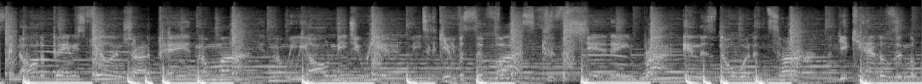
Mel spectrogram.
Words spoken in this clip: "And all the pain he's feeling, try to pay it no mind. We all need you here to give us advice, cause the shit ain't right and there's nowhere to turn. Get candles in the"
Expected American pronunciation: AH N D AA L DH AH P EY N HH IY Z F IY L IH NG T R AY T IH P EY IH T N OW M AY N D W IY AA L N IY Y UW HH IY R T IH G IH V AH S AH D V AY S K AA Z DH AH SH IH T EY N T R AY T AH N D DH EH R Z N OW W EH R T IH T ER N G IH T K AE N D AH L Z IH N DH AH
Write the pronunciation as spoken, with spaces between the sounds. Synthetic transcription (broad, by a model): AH N AA L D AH P EY N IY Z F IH L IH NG T R AY T IH P EY IH T N OW M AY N W IY AA L N IY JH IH HH IY R T IH G IH V AH S AH D V AY S K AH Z DH AH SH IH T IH R AY T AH N DH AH R Z N OW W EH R T IH T ER N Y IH K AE N D L Z IH N DH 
